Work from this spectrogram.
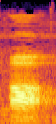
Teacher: विव्रत का मतलब होता है जिसमें पूरा मुख आपका ओपन हो यानी खुला हो बोलने में, तो वो आता है आ, बड़ा आ आप बोलोगे तो पूरा मुंह खुला हुआ होगा। विव्रत का मतलब पूरा मुख खुला होना।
